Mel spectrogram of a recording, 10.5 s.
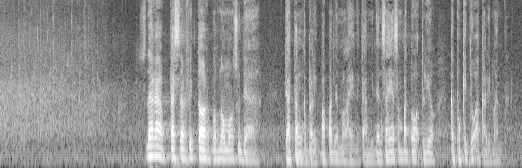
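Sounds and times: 
church congregation applauding during a worship service in Balikpapan: 0:00.0 - 0:03.0
speech: 0:02.9 - 0:10.2.

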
